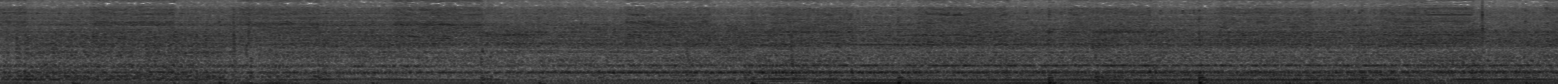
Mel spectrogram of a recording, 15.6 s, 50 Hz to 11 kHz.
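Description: Holden Commodore's 3.6-litre LLT V6 idling steadily, running so the 6L50 six-speed automatic circulates its fresh fluid during the level fill. A few light clicks come in near the middle.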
